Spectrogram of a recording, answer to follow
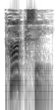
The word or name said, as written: poxy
